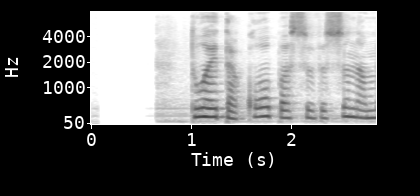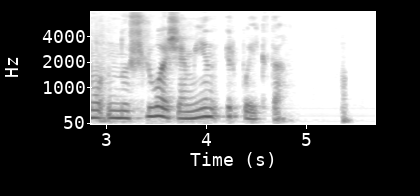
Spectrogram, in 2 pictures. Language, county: Lithuanian, Kaunas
